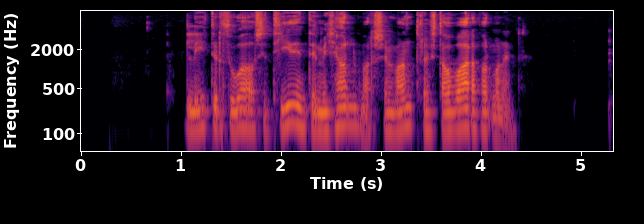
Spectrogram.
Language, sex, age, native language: Icelandic, male, 18-19, Icelandic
